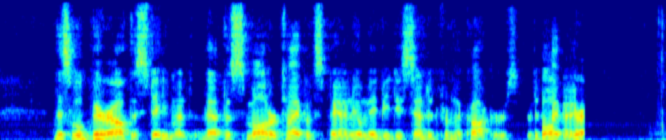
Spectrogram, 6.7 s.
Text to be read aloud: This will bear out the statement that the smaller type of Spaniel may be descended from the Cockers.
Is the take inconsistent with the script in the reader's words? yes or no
yes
